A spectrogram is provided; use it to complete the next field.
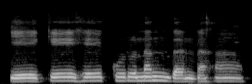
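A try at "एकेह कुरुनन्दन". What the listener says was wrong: ನೀವು ಏಕೇಹೆ ಅಲ್ಲ ಏಕೇಹ ಮತ್ತೆ ಕುರುನಂದನಹ ಅಲ್ಲ ಕುರುನಂದನ ಅಷ್ಟೇ ಇದೆ ಅಲ್ಲಿ ವಿಸರ್ಗ ಇಲ್ಲ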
